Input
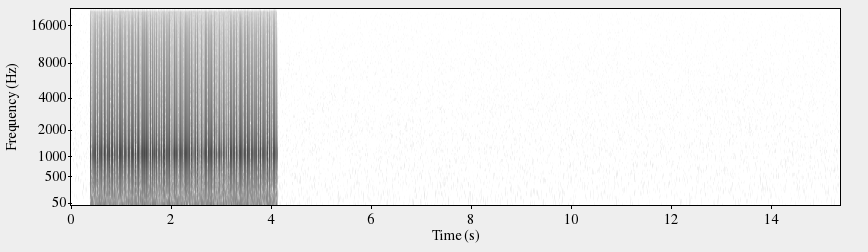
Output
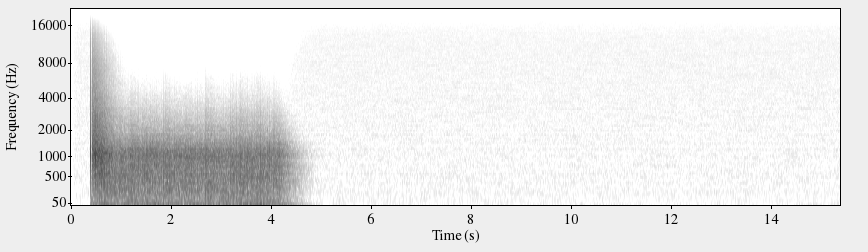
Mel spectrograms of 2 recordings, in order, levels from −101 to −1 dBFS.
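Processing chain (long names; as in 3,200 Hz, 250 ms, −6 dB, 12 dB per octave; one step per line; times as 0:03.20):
treble cut that deepens with the level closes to 410 Hz, closed at −27.5 dBFS
four-comb reverb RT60 1 s, combs from 31 ms, DRR −4.5 dB
level −1.5 dB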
